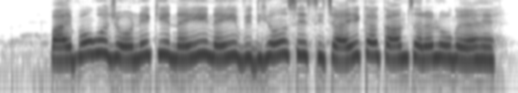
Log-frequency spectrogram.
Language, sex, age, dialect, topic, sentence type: Hindi, female, 51-55, Garhwali, agriculture, statement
